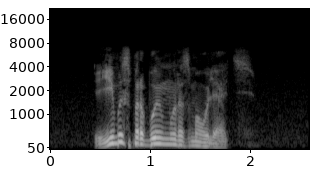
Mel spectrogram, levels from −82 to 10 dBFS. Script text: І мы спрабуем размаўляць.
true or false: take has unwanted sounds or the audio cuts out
false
